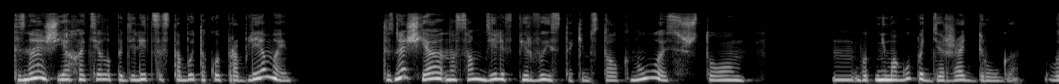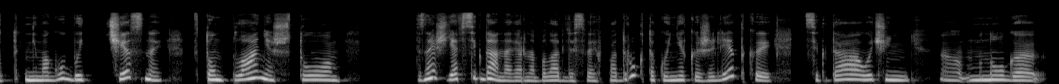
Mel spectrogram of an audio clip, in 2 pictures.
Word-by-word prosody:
Ты 205 - 0
знаешь, 255 +1 +7
я 220 - +3
хотела 230 +1 -1
поделиться 215 +1 -1
с - - -3
тобой 205 +2 -1
такой 210 -1 -4
проблемой. 205 - +2 0.9
Ты 210 - -4
знаешь, 295 - +6
я 265 +4 +5
на 215 -2 +2
самом 235 +3 +3
деле 235 +3 +3
впервые 215 -2 -1
с 190 - -7
таким 175 -1 -10
столкнулась, 195 - -2
что, 200 0 -2 1.0
м, 205 -1 -3
вот 200 0 -4
не 210 0 +8
могу 205 +5 +3
поддержать 185 - -3
друга. 170 -3 -9 0.2
Вот 195 -4 -10
не 190 -1 +5
могу 195 +7 0
быть 210 -3 0
честной 250 - +2 0.2
в - - -15
том 215 -2 +3
плане, 230 +6 +2
что 205 0 -2 0.8
ты 195 - -10
знаешь, 270 +6 +3
я 225 +3 +1
всегда, 250 +1 +1
наверное, 170 -1 -5
была 180 +3 -4
для 170 -1 -10
своих 170 0 -7
подруг 290 - -5
такой 195 -1 -5
некой 195 -1 -2
жилеткой, 190 - -4 0.3
всегда 210 +4 -2
очень, 210 -3 0 0.3
а, 195 -4 -7
много 195 -2 0
205 Hz, 145 wpm, -23 LUFS, 190-230 Hz, 1.0 s, не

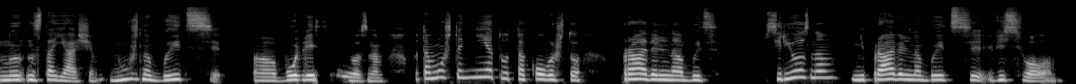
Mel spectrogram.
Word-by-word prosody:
н 205 +1 +3
настоящим, 190 -4 -2
нужно 230 +5 +2
быть, 220 +5 -1 0.3
а, 175 -1 -2
более 210 +5 +4
серьёзным, 160 - -6 0.3
потому 280 +6 0
что 325 - -6
нету 330 -3 -2
такого, 230 -2 +2
что 195 -1 -4 0.4
правильно 225 -4 +5
быть 200 - -3 0.4
серьёзным, 315 +4 -2
неправильно 225 +1 +3
быть, 205 0 -2
э, 195 - +1
весёлым. 180 -3 -3
215 Hz, 105 wpm, -20 LUFS, 195-245 Hz, 0.4 s, правильно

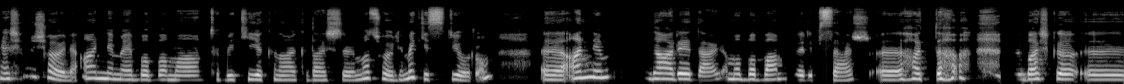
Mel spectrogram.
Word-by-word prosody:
Ya, 265 -1 -1
şimdi 355 +8 -6
şöyle. 225 - 0
Anneme, 250 -6 0
babama 210 -1 -2
tabii 215 -2 -6
ki 215 +2 -6
yakın 220 0 -1
arkadaşlarıma 205 +2 -3
söylemek 245 +5 -1
istiyorum. 235 - +1 0.5
Eee, 220 - +2 0.2
annem 315 +3 +5 0.4
idare 255 -1 +4
eder 200 -5 -1
ama 245 -2 -2
babam 230 +1 0
garipser. 210 0 +3
Eee, 210 0 +2
hatta 255 +3 +1 0.7
başka, 240 -1 +3
eee, 220 0 +1
230 Hz, 115 wpm, -18 LUFS, 210-255 Hz, 0.7 s, annem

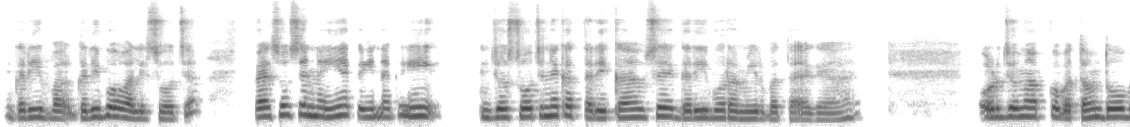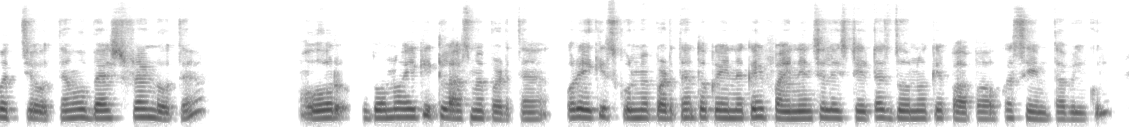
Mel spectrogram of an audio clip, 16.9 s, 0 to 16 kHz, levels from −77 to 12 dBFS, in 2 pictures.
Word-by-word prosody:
गरीब 195 0 +1
वा 175 - +1
गरीबों 210 +4 +3
वाली 170 -3 +2
सोच 160 -1 -3
है। 315 - -5 0.4
पैसों 220 +4 +3
से 260 +1 +2
नहीं 225 -1 +3
है 250 - +1
कहीं 205 +1 +2
न - - -1
कहीं 230 -4 -2
जो 205 +1 +4
सोचने 210 +3 +3
का 240 - +3
तरीका 180 +1 +1
है 200 - 0
उसे 215 +2 +2
गरीब 185 +1 +1
और 185 -1 0
अमीर 170 -1 -1
बताया 160 -1 -5
गया 150 0 -7
है। 185 +3 -10 0.9
और 205 - +3
जो 215 0 +4
मैं 220 - +2
आपको 215 0 0
बताऊँ, 195 +3 +1
दो 205 0 +6
बच्चे 195 -2 -1
होते 170 +1 -3
हैं 190 - 0
वो 200 - +2
बेस्ट 185 0 +1
फ़्रेंड 205 -2 +1
होते 155 - -3
हैं 315 +5 -5 0.8
और 185 +2 +3
दोनों 190 +2 +2
1 200 - +1
ही - - +1
क्लास 190 -3 0
में 180 - 0
पढ़ते 160 -1 -5
हैं 160 +11 -6 0.2
और 205 - +5
1 190 -1 +4
ही 215 - 0
स्कूल 195 -2 -2
में 190 0 -1
पढ़ते 185 +1 0
हैं 195 - -4
तो 200 - +2
कहीं 190 -1 +1
न 185 - +1
कहीं 205 +2 +2
फ़ायनैन्शल 180 0 +1
स्टैटस 180 +1 -2
दोनों 175 0 0
के 185 - -4
पापाओं 165 +1 -3
का 185 - -5
सेम 170 -4 -3
था 160 - -3
बिल्कुल। 155 - -6
190 Hz, 235 wpm, -24 LUFS, 175-205 Hz, 0.9 s, दो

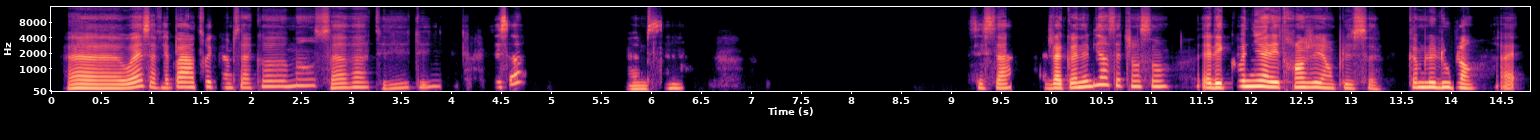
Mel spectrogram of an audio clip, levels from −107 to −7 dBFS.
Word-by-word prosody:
Heu, 165 0 +2
ouais, 210 +6 +3
ça 210 -5 -2
fait 180 0 -8
pas 210 +2 +2
un - - 0
truc 220 0 -6
comme 185 -1 -9
ça, 190 0 -7
comment 235 +4 -6
ça 185 -3 -4
va, 210 +1 -5
tu 175 0 -12
tu. 240 +2 -11 0.5
C'est 210 - -10
ça? 340 - -2 1.2
Comme 135 0 -5
ça. 165 +4 -7 2.9
C'est 175 - -7
ça, 175 +1 -1 0.4
je 165 - -8
la 175 -1 +6
connais 200 +6 +2
bien 310 +4 +2
cette 270 -3 -6
chanson. 235 0 -1 0.4
Elle 190 0 +5
est 190 0 +4
connue 245 +2 +6
à 235 - +9
l'étranger 205 -2 +4
en 175 - -2
plus, 165 -2 -5
heu, 130 - -11 0.3
comme 200 +1 +2
le 205 - +6
loup 205 +1 +3
blanc. 170 -3 0 0.3
Ouais. - - -4
200 Hz, 160 wpm, -23 LUFS, 175-235 Hz, 2.9 s, à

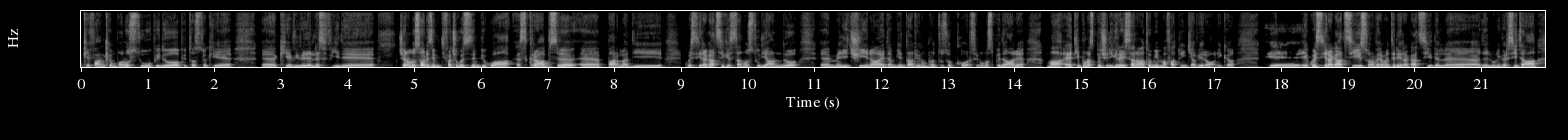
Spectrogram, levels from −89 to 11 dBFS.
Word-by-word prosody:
che 140 - -5
fa 145 +1 +1
anche 145 +1 -4
un 145 - -2
po' 135 0 0
lo 150 0 +3
stupido 160 0 +2
piuttosto 130 -3 -7
che, 135 -2 -3 0.4
ehm, 125 -1 -1
che 140 -3 -2
vive 145 +1 -2
delle 140 0 +1
sfide 140 -3 -2 0.3
cioè, 160 - +2
non 165 - +3
lo 165 - +5
so, 175 +2 +6
ad 165 - +5
esem 165 +1 0
ti 160 - -11
faccio 165 -1 0
questo 160 0 0
esempio 150 -2 -2
qua: 135 -4 +4
Scrubs, 160 -6 +2
ehm, 150 -5 +2
parla 140 -1 +2
di 130 -1 -5 0.3
questi 145 +1 -4
ragazzi 160 0 +3
che 150 - -4
stanno 140 +1 -2
studiando, 150 -1 0 0.3
ehm, 135 0 -4
medicina, 155 +2 -1
ed 145 - -2
è - - 0
ambientato 140 0 -1
in 140 - -3
un - - -7
pronto 130 -1 -7
soccorso, 120 0 -6
in 125 - -13
un 130 - -10
ospedale 135 -1 0 0.3
ma 135 -1 +3
è 150 0 +1
tipo 170 +2 -5
una 165 0 +3
specie 170 +1 -1
di 150 - -2
Grey's 160 0 +3
anatomy, 165 -1 +3
ma 145 -2 -1
fatto 140 +1 -1
in 135 - -7
chiave 130 0 -3
ironica, 115 +2 -5 0.4
ehm, 135 -2 0
e 155 - +1
questi 170 +2 +3
ragazzi 185 +1 +5
sono 150 -5 0
veramente 150 +3 -1
dei 150 - +2
ragazzi 145 +4 0
del 130 -3 -1
dell'università, 140 - +1
145 Hz, 190 wpm, -21 LUFS, 135-160 Hz, 0.4 s, so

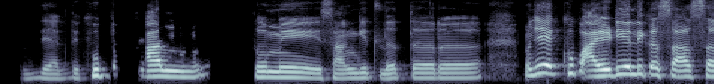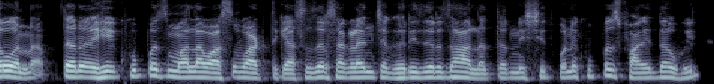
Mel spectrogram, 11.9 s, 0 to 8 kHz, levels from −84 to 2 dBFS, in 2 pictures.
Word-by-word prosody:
अगदी 130 +2 -11
अगदी. 125 +1 -10
खूप 195 +10 0 0.3
छान 175 0 +4 0.4
तुम्ही 155 -4 +2
सांगितलं. 130 0 -4
तर 140 0 -2
अ, 140 +1 -3 0.4
म्हणजे 265 +7 +7
खूप 270 0 0
आयडियली 225 +7 +8
कसं 215 -3 +3
असावं 175 -3 +3
ना. - - -8 0.2
तर 170 -1 +2
हे 155 +2 -1
खूपच 190 0 -6
मला 160 -2 -1
असं 140 +3 -5
वाटतं, 140 -2 -4
की - - -6
असं 130 +3 -6
जर 160 +1 -2
सगळ्यांच्या 155 0 -4
घरी 140 +2 -4
जर 155 +1 -4
झालं 155 -5 -4
तर 140 - -8
निश्चितपणे 160 +2 -9
खूपच 185 +1 -8
फायदा 145 0 -6
होईल. 145 +3 -7
155 Hz, 160 wpm, -19 LUFS, 140-175 Hz, 0.4 s, आयडियली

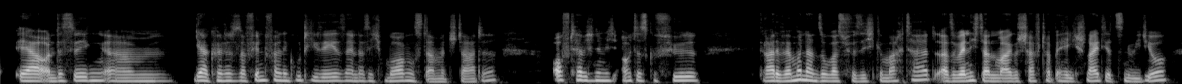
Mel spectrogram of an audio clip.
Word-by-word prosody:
Ja, 165 -1 +6
und 150 - +1
deswegen, 175 +2 0
ähm 155 0 -3 0.2
ja, 180 -2 +5
könnte 170 +2 0
es 165 0 -6
auf 165 -3 -3
jeden 190 - +3
Fall 190 -1 0
'ne 170 - +1
gute 190 +4 -6
Idee 165 0 0
sein, 170 -1 -3
dass 160 -1 -6
ich 155 +1 -10
morgens 165 -1 -1
damit 130 -1 -5
starte. 150 +10 -5 0.5
Oft 200 0 +1
habe 195 - +5
ich 175 - -3
nämlich 175 -1 -1
auch - - -1
das 175 -2 -4
Gefühl, 180 +2 -1 0.6
grade 165 -1 +3
wenn 165 +2 +4
man 215 +2 +6
dann 180 -4 +4
sowas 155 -1 0
für 145 - -6
sich 145 +1 -6
gemacht 160 +7 -4
hat 215 +2 0
also, 150 -1 +2
wenn 155 +2 +8
ich 185 - 0
dann 155 -1 +4
mal 145 0 +3
geschafft 150 +2 -4
habe: - - -3
„Hey, 150 - -2
ich 140 -3 -6
schneide 165 +1 +2
jetzt 155 - -6
'n 150 - -2
Video.“ 175 +9 0
165 Hz, 245 wpm, -22 LUFS, 155-175 Hz, 0.6 s, wenn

